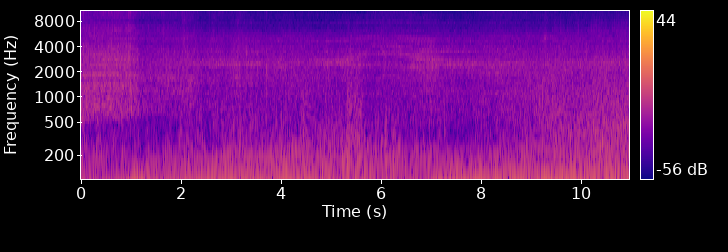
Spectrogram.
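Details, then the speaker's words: Lexus GS300 that had sat unused for a long time, heard while driving at the rear axle: rough, rhythmic scraping that pulses with wheel rotation, louder than at the front axle; the rear brake is grinding, with the noise put down to corrosion. "das klingt auf jeden fall schon mal schlimmer als von der vorderachse"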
